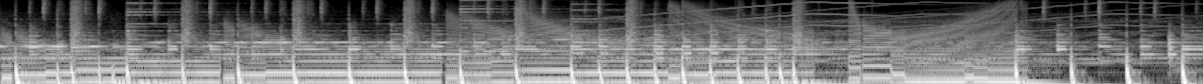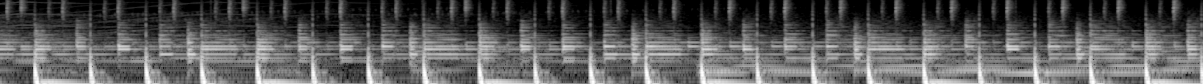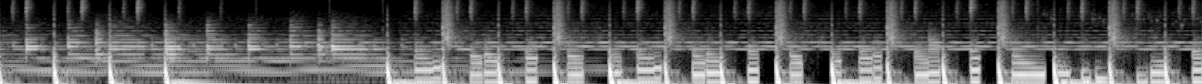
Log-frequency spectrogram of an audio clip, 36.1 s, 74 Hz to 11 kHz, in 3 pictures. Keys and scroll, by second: 31.8 super+i.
